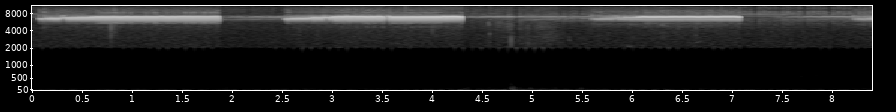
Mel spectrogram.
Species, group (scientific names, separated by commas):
Pteronemobius heydenii, Orthoptera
